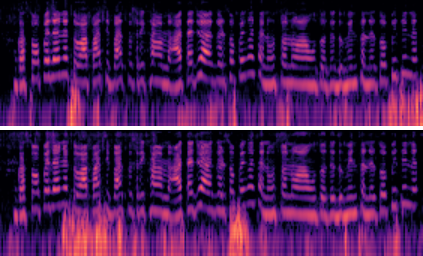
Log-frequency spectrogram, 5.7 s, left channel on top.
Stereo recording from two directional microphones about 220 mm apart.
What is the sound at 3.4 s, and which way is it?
Speech, 15° right (ahead or behind).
